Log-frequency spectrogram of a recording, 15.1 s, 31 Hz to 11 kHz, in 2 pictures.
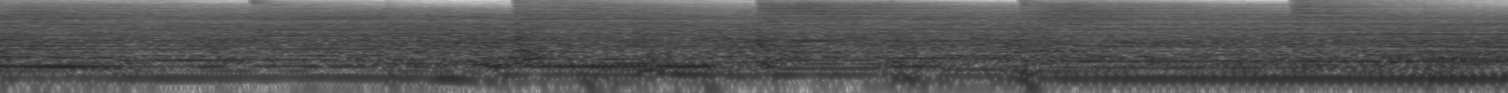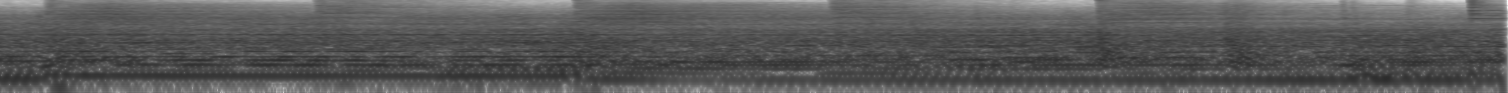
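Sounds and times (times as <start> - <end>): bass holding low notes: 0.0 - 15.0
distorted guitars: 0.0 - 15.0.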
